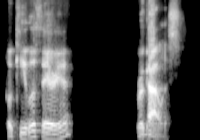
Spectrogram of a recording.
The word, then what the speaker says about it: Poecilotheria regalis: Poecilotheria regalis.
